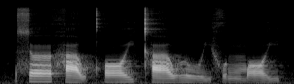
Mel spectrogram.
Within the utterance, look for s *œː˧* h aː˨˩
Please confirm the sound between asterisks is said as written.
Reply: yes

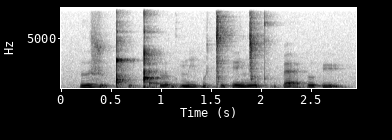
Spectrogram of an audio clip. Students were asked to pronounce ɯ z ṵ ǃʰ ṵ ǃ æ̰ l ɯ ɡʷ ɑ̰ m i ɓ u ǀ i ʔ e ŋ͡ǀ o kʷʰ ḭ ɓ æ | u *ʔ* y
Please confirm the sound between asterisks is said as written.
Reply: yes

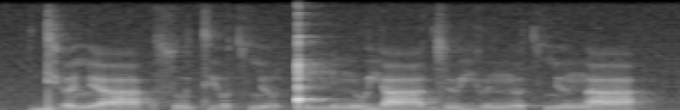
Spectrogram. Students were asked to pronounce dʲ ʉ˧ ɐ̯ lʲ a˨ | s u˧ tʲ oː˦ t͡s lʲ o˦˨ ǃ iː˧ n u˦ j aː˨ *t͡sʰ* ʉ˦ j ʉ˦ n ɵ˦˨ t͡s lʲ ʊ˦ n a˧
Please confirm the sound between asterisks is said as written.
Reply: no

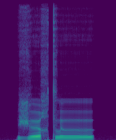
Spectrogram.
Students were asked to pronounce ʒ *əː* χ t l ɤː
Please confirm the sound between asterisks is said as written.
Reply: yes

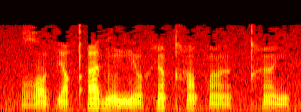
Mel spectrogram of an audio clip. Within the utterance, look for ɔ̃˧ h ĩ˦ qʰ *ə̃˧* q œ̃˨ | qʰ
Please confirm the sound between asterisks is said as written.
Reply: no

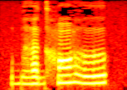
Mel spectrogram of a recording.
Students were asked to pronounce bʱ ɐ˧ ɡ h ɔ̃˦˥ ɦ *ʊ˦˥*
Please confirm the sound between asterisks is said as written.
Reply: yes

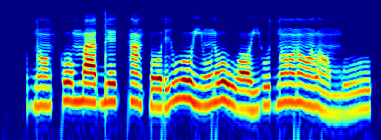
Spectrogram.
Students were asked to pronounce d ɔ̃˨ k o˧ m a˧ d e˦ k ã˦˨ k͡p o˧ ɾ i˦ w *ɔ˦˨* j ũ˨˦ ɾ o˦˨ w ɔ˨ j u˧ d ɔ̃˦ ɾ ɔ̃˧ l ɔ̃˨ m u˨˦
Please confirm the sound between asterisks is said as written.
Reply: no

